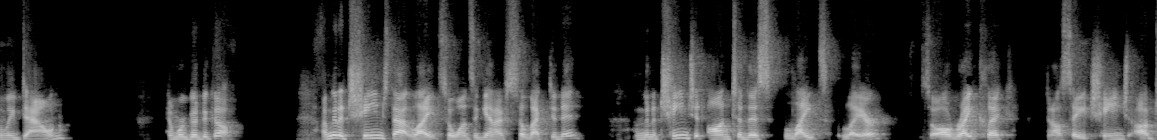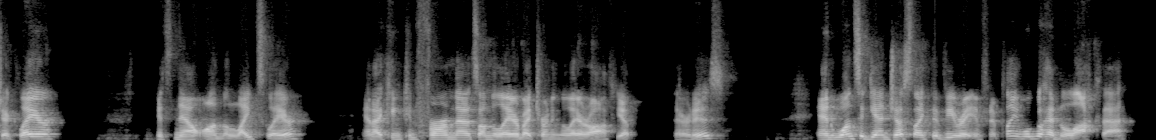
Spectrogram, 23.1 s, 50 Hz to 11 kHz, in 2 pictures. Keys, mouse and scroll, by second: 9.6 right click, 12.4 click, 17.1 click, 17.7 click.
